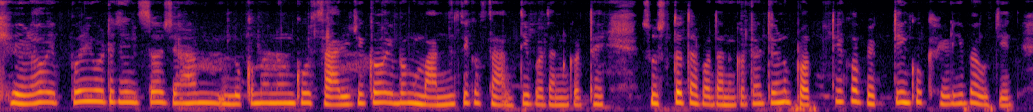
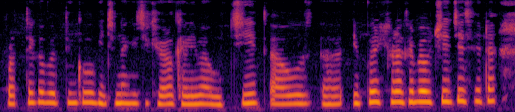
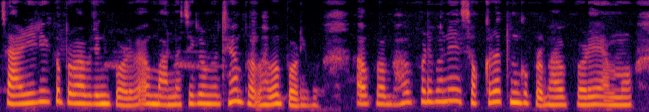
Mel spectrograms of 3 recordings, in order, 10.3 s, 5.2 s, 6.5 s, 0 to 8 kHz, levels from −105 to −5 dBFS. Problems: low volume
